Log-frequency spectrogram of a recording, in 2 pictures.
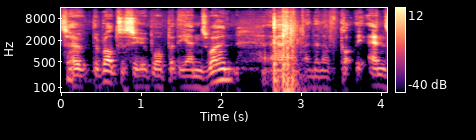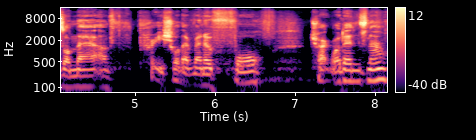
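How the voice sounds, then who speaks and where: A man talks at a medium pitch and a moderate pace. His intonation is lively, with noticeable background noise. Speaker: car restoration vlogger. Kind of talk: casual vlog. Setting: home garage. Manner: hesitant, many ums.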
